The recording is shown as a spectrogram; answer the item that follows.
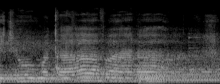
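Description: Lo-fi chillout Hindi love song: a singer holds a drawn-out, wavering sung note over sustained keyboard chords. The low end shifts a little past halfway as the bass moves.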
